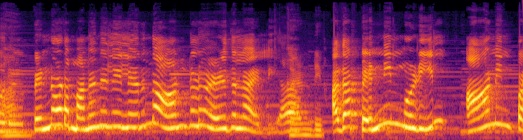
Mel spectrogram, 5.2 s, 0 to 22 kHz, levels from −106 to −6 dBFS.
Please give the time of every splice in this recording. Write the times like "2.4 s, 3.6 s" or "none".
3.2 s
